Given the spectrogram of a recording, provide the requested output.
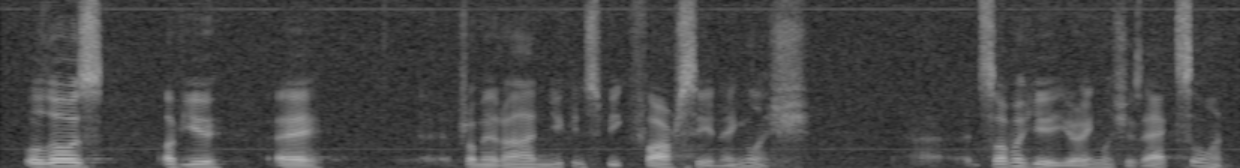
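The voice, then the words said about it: Scottish accent. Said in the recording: “I can only speak one language, and that with a Scottish accent, as you've all noticed.”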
